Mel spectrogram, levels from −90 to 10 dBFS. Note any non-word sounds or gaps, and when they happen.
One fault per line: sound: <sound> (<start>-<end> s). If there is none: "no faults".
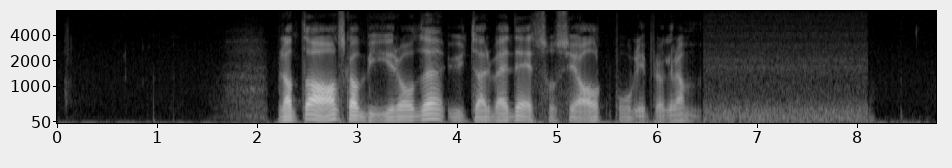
no faults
